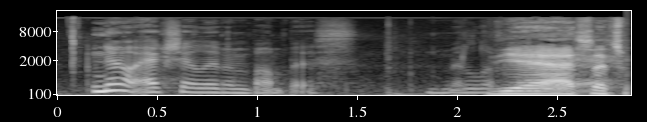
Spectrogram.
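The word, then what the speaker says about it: Bumpass: No, actually, I live in Bumpus, middle of Yes, area.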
